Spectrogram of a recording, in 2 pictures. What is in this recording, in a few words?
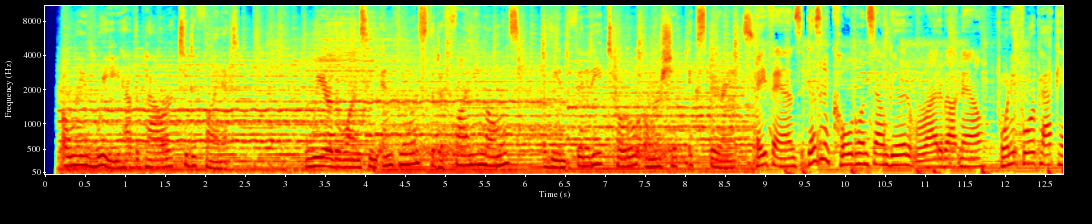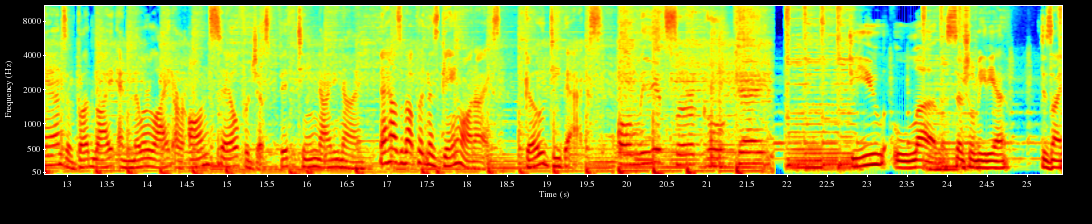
Commercial, Female voices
